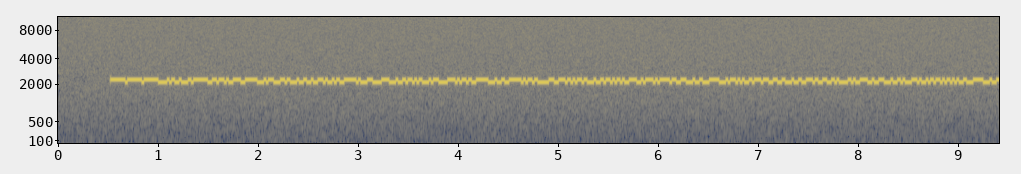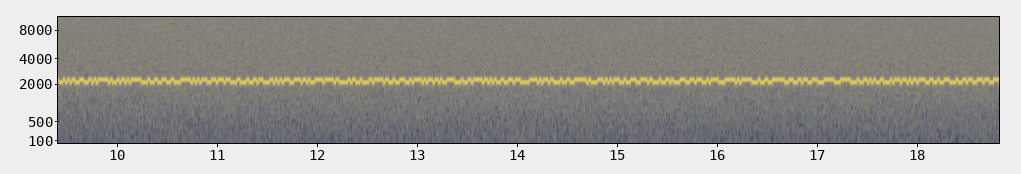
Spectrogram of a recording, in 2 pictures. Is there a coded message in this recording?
Yes: RTTY (45.45 baud, 170 Hz shift) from 0.5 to 18.8 s, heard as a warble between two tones, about 2200 Hz centre. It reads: PBVHN LDVZO JHOFV VFTCF JBGXW MHSQI CIEBL ZDJSM RIXDX IMYPA AYCBK KLGFB KSPOF VZYLC ZPGMX VIWMM SHJUL …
